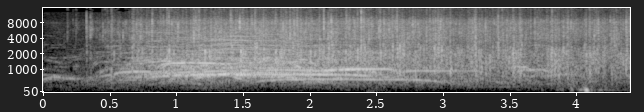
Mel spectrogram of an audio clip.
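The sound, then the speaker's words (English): Sustained audience applause, a dense crackle of many hands clapping at steady loudness for several seconds, with a few excited voices and whoops rising through it and a brief thump near the end. The theatre audience is applauding actor Elsie Fisher at a Landmark Theatre Q&A after a screening of the film Eighth Grade. “Keep the applause going for the only person it really should be for, the coolest girl in the world, Elsie Fisher.”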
